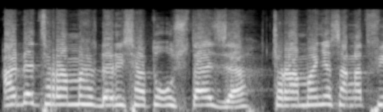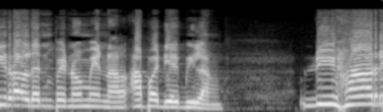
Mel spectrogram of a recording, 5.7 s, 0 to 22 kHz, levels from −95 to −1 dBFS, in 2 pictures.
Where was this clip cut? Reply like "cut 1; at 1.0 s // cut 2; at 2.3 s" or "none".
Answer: none

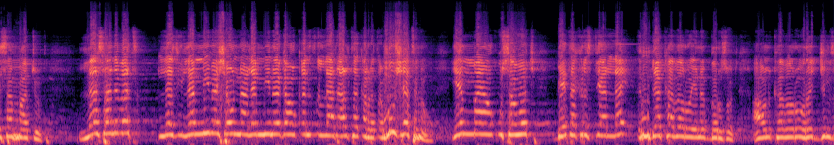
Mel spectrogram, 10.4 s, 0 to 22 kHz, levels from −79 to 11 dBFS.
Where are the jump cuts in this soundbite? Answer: none

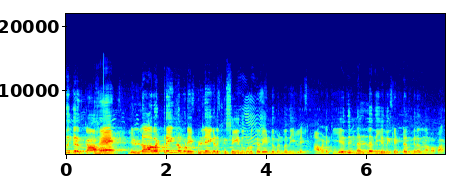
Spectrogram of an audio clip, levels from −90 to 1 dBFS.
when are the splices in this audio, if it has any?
none

